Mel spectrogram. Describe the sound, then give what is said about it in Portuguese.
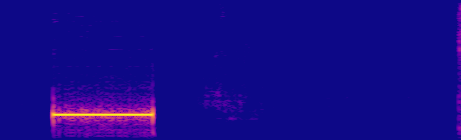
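Ringback tone of an outgoing telephone call: a single steady, mid-pitched tone about a second long, followed by near silence with a brief faint rustle. “Vai, tá tocando, meu. Vamos ver.”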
